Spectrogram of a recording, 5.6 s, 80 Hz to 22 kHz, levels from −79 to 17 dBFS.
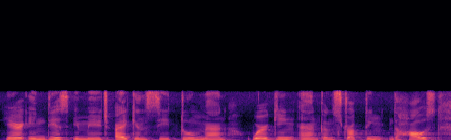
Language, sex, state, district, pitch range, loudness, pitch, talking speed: English, female, Nagaland, Kohima, 195-235 Hz, -19 LUFS, 205 Hz, 160 wpm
